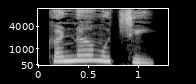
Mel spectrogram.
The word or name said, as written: ಕಣ್ಣಾಮುಚ್ಚಿ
